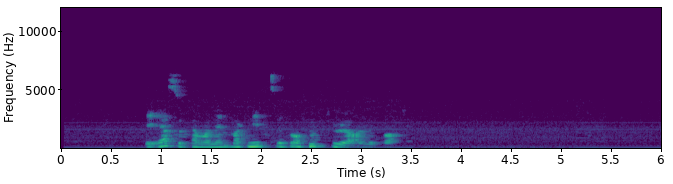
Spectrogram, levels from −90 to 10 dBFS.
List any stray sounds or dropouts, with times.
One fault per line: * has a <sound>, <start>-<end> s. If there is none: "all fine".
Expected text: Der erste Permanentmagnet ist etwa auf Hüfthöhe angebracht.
all fine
